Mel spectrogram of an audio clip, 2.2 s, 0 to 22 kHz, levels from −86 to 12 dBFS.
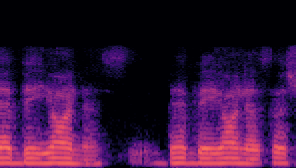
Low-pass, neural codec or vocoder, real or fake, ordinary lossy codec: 7.2 kHz; none; real; AAC, 32 kbps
